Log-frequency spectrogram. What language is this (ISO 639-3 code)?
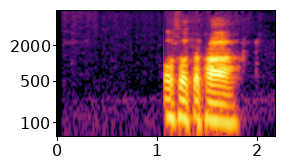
tha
